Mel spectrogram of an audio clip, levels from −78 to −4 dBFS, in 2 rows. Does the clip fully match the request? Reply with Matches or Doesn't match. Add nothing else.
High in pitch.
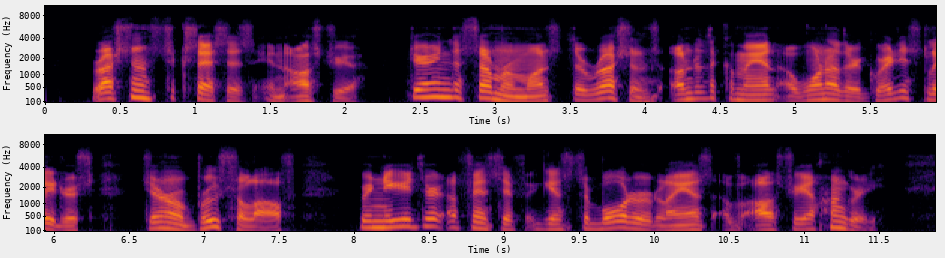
Doesn't match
